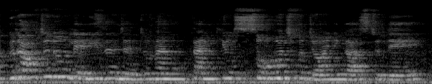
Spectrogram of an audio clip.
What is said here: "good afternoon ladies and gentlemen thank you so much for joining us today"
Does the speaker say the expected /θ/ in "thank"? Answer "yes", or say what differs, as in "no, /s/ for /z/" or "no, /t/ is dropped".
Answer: no, /t/ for /θ/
